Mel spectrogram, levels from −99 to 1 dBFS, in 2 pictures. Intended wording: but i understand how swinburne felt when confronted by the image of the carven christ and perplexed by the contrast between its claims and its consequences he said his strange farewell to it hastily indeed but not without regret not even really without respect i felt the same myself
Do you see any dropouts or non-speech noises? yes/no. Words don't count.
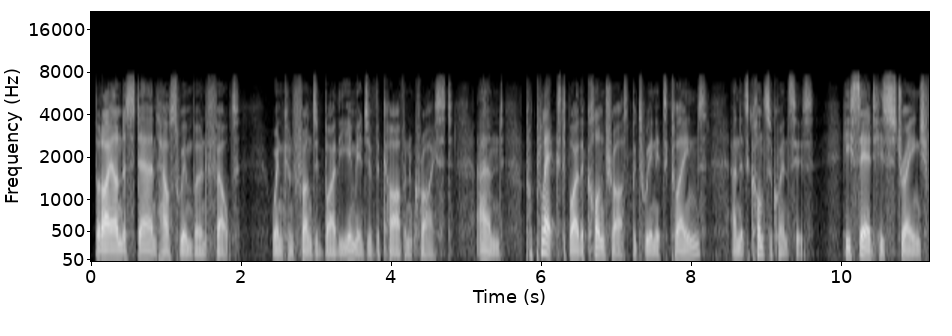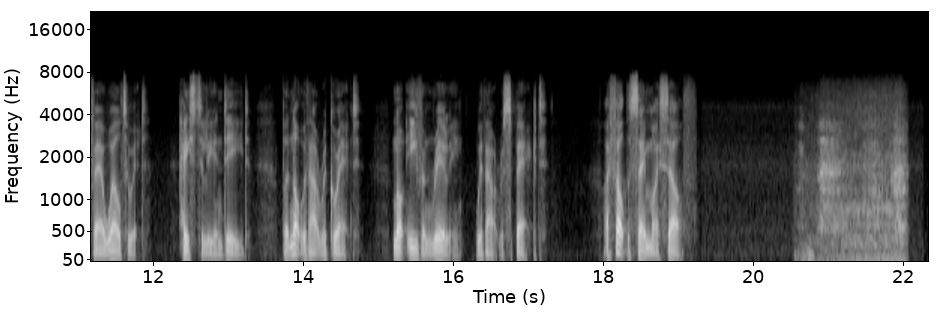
yes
